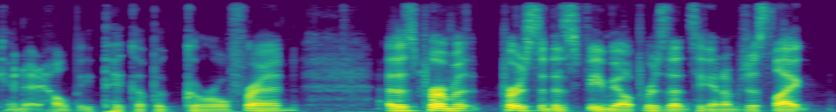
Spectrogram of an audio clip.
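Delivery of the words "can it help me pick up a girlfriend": imitated mutter under breath, quieter. Retelling a person's aside after hearing instructions read aloud: imitating a mutter under breath. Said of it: "And under their breath".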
